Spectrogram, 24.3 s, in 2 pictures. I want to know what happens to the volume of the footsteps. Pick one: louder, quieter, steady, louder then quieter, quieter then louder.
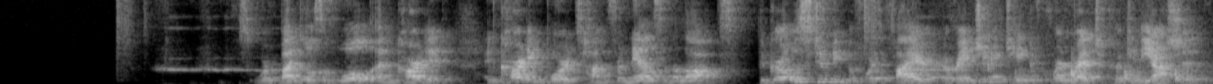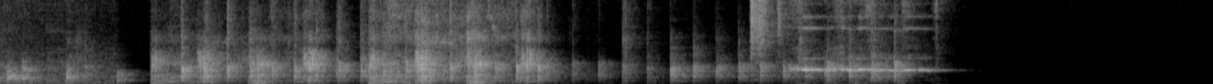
quieter then louder.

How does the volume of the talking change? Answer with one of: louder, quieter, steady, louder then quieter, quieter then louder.
steady.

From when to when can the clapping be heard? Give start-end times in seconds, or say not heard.
13.9-21.2.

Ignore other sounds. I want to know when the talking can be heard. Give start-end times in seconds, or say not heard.
2.4-11.9.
